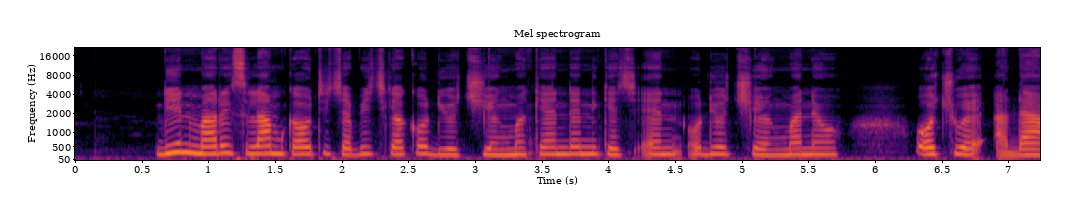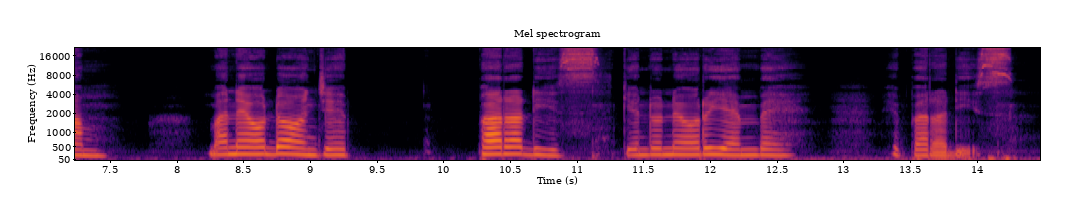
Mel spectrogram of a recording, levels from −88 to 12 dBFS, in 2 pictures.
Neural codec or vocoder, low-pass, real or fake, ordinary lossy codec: none; none; real; none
